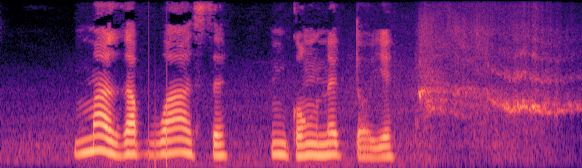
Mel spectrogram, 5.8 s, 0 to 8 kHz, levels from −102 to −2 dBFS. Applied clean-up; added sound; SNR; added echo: none; Car; 16 dB; none.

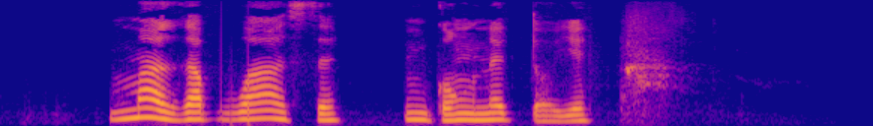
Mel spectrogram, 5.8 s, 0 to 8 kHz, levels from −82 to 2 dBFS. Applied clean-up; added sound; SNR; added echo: neural mask model RNNoise.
